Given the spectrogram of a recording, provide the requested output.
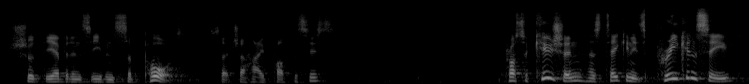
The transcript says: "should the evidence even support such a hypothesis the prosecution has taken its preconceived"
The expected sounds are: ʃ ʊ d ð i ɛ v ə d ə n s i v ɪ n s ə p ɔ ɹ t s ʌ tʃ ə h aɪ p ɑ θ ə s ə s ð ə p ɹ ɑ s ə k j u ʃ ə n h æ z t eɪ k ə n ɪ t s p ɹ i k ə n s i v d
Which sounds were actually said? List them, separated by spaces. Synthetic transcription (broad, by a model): ʃ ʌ d ð i ɛ v ə d ə n s i v ɪ n s ə p ɔ ɹ t s ʌ tʃ ə h aɪ p ɑ θ ə s ə s ð ə p ɹ ɑ s ə k j u ʃ ə n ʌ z t eɪ k ə n ɪ t s p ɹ i k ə n s i v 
